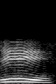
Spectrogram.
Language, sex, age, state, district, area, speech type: Hindi, female, 45-60, Bihar, Samastipur, rural, conversation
